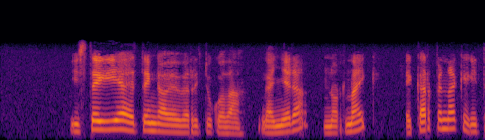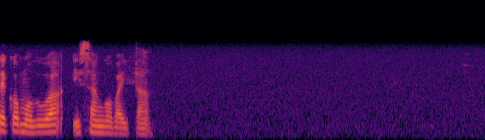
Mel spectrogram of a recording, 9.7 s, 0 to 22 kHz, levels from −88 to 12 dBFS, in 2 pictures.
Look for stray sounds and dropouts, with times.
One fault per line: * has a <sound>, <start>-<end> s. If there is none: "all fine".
all fine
